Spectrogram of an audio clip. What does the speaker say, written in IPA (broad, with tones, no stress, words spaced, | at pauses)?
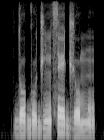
do˨ ɡu˨d͡ʒĩ˨ se˧d͡ʒo˨mũ˨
